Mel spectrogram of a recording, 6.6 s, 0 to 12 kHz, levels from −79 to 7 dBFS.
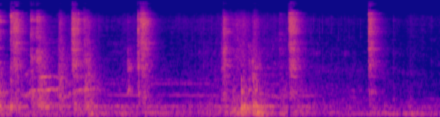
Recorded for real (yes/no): no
